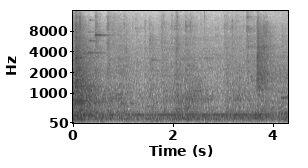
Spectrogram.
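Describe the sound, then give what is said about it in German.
A large gate closing at a cemetery entrance hall, heard as a faint, sustained low drone of movement with a soft knock near the start and another near the end, over quiet background hiss. “da schließt sich schon, Sie hören es, liebe Zuhörerinnen und Zuhörer, das große Tor.”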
